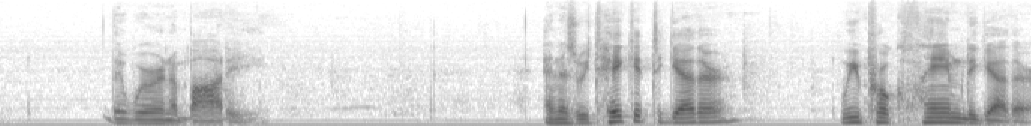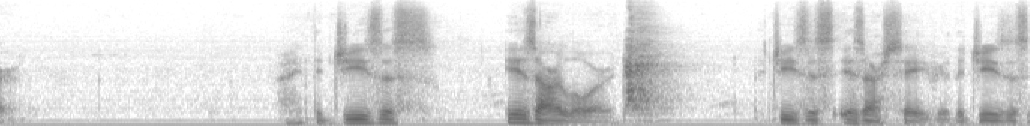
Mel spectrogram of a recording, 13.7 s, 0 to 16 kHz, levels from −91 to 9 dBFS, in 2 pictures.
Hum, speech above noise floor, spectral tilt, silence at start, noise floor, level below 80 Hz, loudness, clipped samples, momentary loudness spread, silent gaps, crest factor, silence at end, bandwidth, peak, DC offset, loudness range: none; 27 dB; -4.5 dB/octave; 0.7 s; -62 dBFS; -60 dBFS; -35 LUFS; under 0.1%; 17 LU; none; 24 dB; 0 s; 16 kHz; -14 dBFS; under 0.1%; 6 LU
